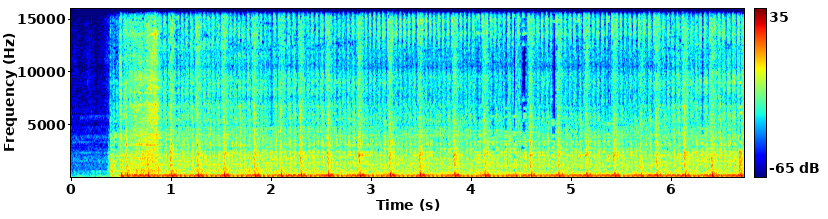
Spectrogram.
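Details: Vespa Sprint Veloce two-stroke scooter, first start after repairing the wiring harness; catches on the first try and settles into a crisp, even idle with a steady beat and no misses; runs healthy.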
